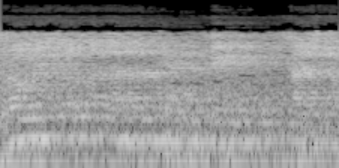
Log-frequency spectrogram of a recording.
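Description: Men's voices chanting together on long held notes, shifting pitch once or twice, typical of Georgian Orthodox prayer-service chant.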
